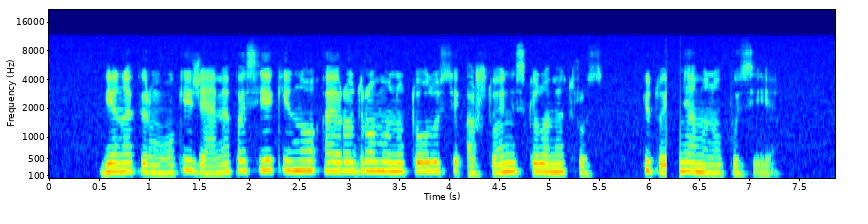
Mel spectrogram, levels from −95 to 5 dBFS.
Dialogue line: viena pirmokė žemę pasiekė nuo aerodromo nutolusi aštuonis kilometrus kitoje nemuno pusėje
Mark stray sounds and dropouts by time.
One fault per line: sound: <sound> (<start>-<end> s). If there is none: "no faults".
sound: dropout (6.2-6.3 s)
